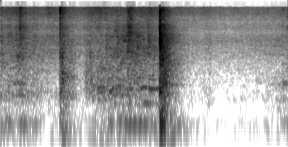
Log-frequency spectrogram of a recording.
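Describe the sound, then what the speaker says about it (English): A few short wooden knocks and thuds of kitchen drawers sliding open, spaced apart, with a sharper clunk near the end and quiet voices in the background. "let's open up these drawers over here, Keisha."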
